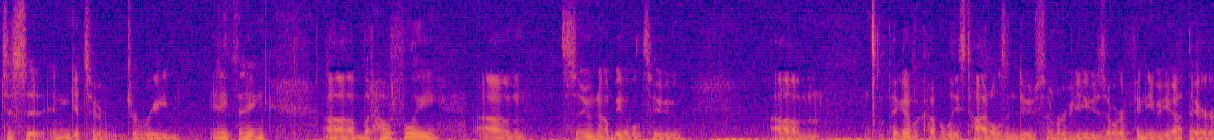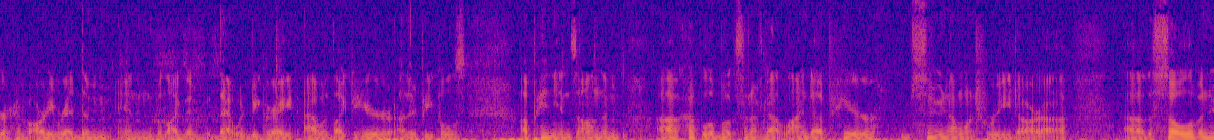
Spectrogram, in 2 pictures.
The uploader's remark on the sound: I was actually feeling pretty bad when I recorded the show, so my voice may not be as loud as usual.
